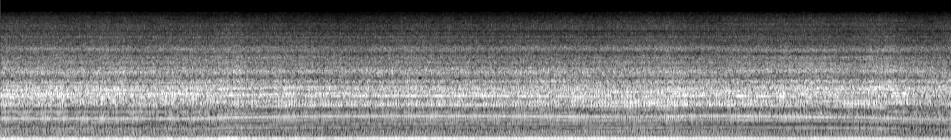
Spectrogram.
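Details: Paramotor in flight, throttle held wide open: high, steady buzzing drone with constant pitch and no surging or misfire. This is the normal full-throttle baseline, recorded before the engine later began losing power and bogging.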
